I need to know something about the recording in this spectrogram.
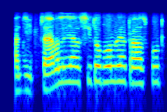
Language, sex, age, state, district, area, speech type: Punjabi, male, 30-45, Punjab, Ludhiana, rural, conversation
